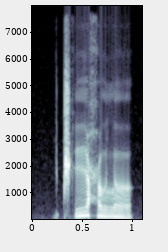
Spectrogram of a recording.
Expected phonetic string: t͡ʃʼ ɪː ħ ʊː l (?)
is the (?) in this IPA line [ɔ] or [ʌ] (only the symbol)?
ʌ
